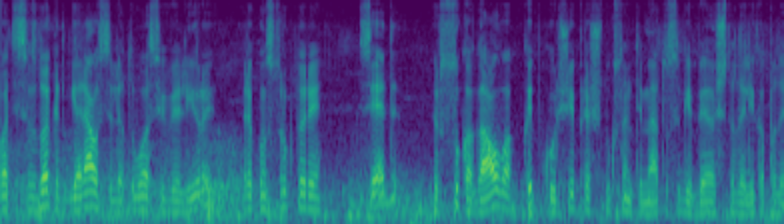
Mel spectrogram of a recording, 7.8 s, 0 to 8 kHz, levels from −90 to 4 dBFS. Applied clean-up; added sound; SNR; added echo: none; Thunder; 11 dB; none.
